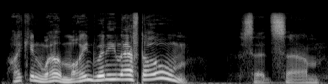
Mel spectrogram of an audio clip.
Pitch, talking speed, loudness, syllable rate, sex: 150 Hz, 185 wpm, -17 LUFS, 3.8 syllables/s, male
